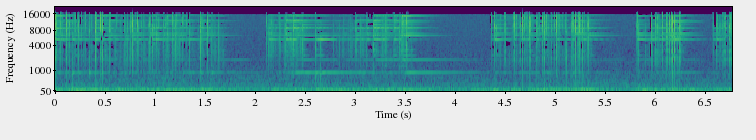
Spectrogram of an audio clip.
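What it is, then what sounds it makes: Cut crystal footed bowl scratched and tapped. Long acrylic nails scratch and tap the textured sides of a hollow, empty, medium cut crystal glass footed pedestal bowl. Bursts of bright, high, rapid scratching and clicking come in clusters separated by brief quieter gaps, with a faint steady ringing tone underneath.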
